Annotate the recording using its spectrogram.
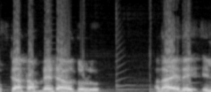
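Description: A man's voice speaking in drawn-out syllables, in two stretches with a short pause between them.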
